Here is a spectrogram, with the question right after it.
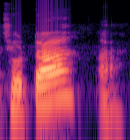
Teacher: छोटा आ जो होता है यह हमारे जीभ के मध्य भाग से इस स्वर की उत्पत्ति होती है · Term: मध्य स्वर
